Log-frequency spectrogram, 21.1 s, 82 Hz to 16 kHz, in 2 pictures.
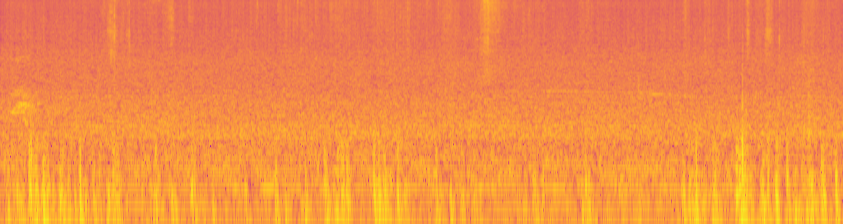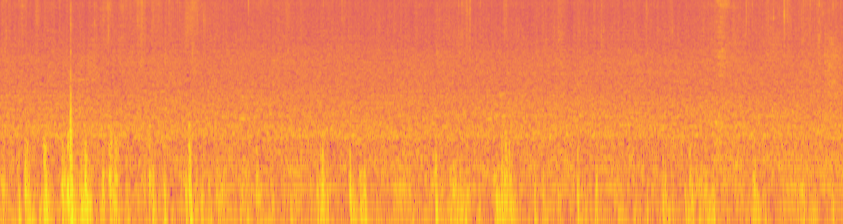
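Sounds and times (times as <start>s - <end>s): steady low hiss: 0.0s - 21.0s.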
